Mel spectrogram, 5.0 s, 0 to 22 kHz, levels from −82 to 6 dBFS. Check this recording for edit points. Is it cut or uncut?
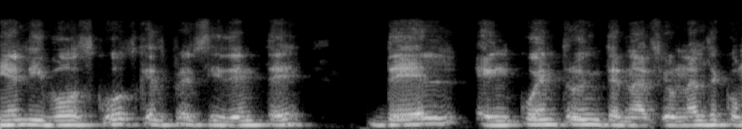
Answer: uncut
